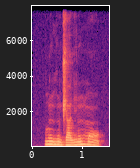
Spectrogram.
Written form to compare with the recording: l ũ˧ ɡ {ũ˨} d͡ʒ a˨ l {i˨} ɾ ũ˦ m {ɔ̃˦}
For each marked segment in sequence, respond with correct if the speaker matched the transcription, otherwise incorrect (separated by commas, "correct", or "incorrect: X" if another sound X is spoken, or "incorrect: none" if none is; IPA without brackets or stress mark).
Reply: correct, incorrect: i˧, incorrect: ɔ̃˦˨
